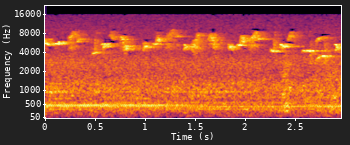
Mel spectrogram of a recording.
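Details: Male greater double-collared sunbird (Cinnyris afer) gives a rapid, high, scratchy twitter of thin jumbled notes without pause, over a faint steady hum.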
